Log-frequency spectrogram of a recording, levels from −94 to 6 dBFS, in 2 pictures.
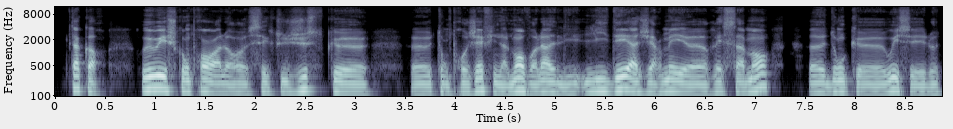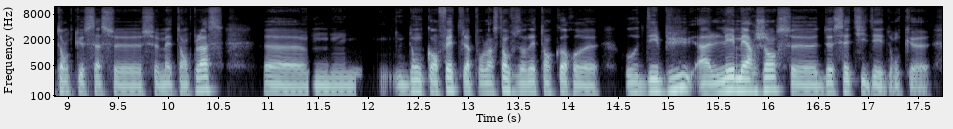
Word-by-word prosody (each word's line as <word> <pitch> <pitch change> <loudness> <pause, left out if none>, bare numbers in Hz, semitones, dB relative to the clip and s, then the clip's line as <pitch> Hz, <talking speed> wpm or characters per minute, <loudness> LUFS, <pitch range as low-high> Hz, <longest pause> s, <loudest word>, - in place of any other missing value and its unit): D'accord, - - +2 0.4
oui, 135 - +6
oui 150 0 +10
je 120 - -2
comprends 115 -2 +3
alors, 100 0 0
heu, 95 - -4
c'est 100 +5 -5
que 110 +5 -5
juste 130 +7 -3
que, 100 -5 0 0.4
heu 95 - -2
heu, - - -3
ton 95 +1 -6
projet 100 +7 0
finalement 105 +1 +4
voilà 105 +1 +2
l'i 95 0 -5
l'idée 120 +6 +3
a - - +6
germé, 105 +3 +1
heu, 95 -1 +1
récemment, 110 - 0 0.4
heu, 100 0 0
donc 110 +2 -2
heu, 95 -1 -2
oui 125 +5 +2
c'est 90 -5 -4
le 90 +1 -5
temps 90 +4 -2
que 90 - -6
ça - - -4
se 90 -1 -5
se 90 +2 -8
mette 90 0 -5
en 90 - -2
place, 135 +6 0 0.4
hem, 90 -1 -3 0.4
donc 95 +6 -2
en 105 - +3
fait 130 +1 +1
là 105 - +2
pour 100 +1 -6
l'instant 100 +5 +1
vous 105 -3 -6
en 100 - -1
êtes 105 -1 -3
encore, 100 0 -1
heu, 90 -1 -3 0.3
au 105 +1 -3
début, 120 +7 0
à 100 0 +1
l'émergence, 125 +3 +4
heu, 90 -2 -2
de 100 +4 -2
cette 110 +2 -5
idée 95 -4 -3
donc, 85 +1 -11
heu 80 -1 -6
100 Hz, 200 wpm, -22 LUFS, 90-115 Hz, 0.4 s, oui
